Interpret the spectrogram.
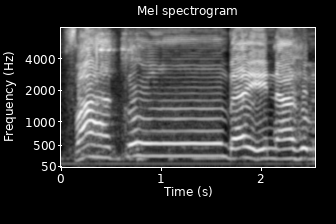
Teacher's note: Jadi ketika kita baca yang seharusnya fahkum bainahum tanpa tajwid, fahkum bainahum. Jadi ketika ada mim mati bertemu dengan ba, maka kita sembunyikan mim. Macam mana menyembunyikannya? Bibir tidak rapat.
